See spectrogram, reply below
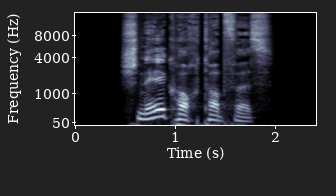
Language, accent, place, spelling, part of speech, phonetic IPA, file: German, Germany, Berlin, Schnellkochtopfes, noun, [ˈʃnɛlkɔxˌtɔp͡fəs], De-Schnellkochtopfes.ogg
- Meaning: genitive singular of Schnellkochtopf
